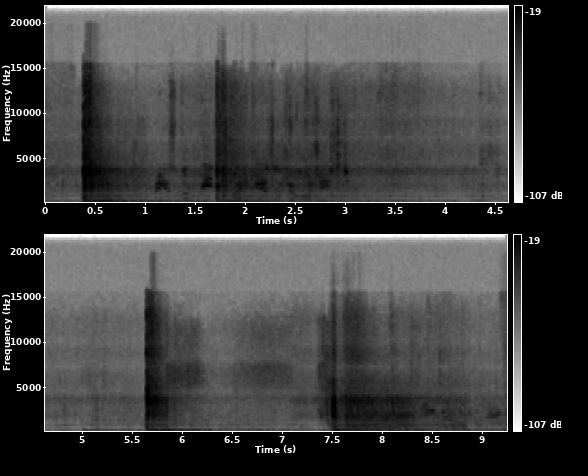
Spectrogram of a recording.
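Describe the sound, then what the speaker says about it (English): Heavy naval gunfire strikes a player's ship in War Thunder, landing as four loud, booming impacts spaced a few seconds apart over a low rumbling background. "Who is shooting me?"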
